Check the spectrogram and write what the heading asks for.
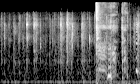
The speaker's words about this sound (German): Mach jetzt deine äh, Tastatur aus, Das regt mich richtig auf. Ich dachte die ganze Zeit, jemand anderes.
